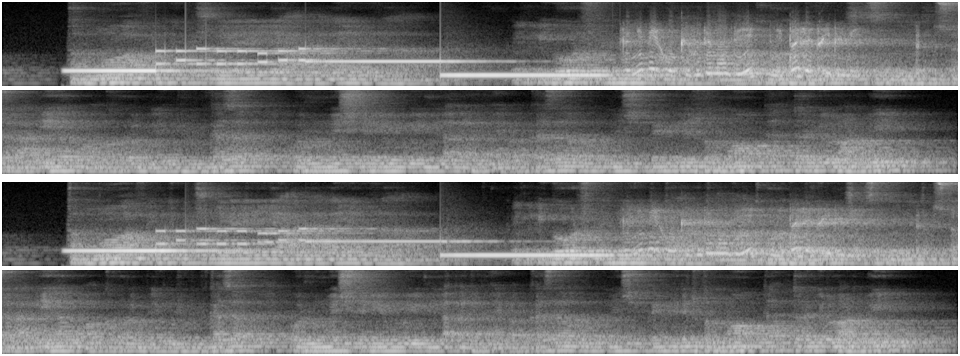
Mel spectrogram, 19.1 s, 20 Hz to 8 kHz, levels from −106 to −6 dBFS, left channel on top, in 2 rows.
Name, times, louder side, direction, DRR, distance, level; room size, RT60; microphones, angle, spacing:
Telephone, 0.6-8.6 9.1-9.2, left 2 dB, 30° left, 0.4 m, -24 dB
voice 1, 0.6-4.2 5.1-18.4, equal, 75° right, -11 dB, 2.1 m, -33 dB
11.0 x 10.5 x 2.6 m, 2.9 s
head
